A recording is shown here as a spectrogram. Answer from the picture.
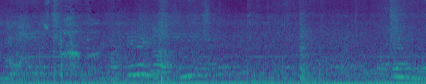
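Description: Indistinct voices talking quietly in the background, over a steady low hum.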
